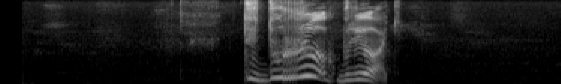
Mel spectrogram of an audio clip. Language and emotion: Russian, angry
